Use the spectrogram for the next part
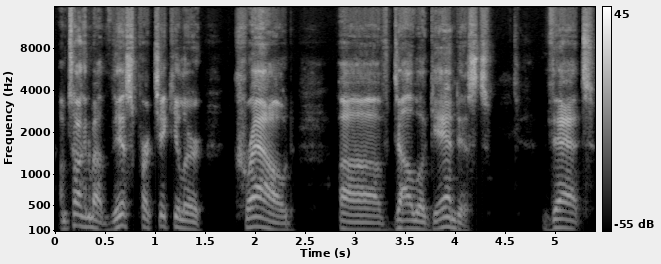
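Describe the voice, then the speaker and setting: A middle-aged man co-hosting a casual commentary chat, talking in an animated way with many restarts and the odd mocking impression. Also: mid-range voice, unhurried. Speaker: co-host.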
